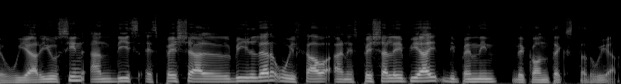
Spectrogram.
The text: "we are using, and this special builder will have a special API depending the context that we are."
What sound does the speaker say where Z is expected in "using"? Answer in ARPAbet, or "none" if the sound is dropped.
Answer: S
